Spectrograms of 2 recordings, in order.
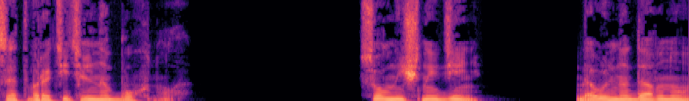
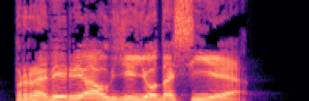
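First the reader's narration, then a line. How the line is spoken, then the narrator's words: Shouted. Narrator (Russian): выкрикнув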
